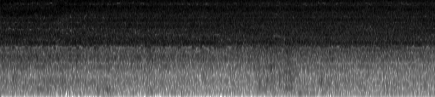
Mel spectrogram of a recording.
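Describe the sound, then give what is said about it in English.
A pressure cooker full of beef broth releases steam in a loud, steady, unbroken hiss that holds at an even level throughout. “and as the pressure comes out, it'll be a little bit better. But boy, yeah, there's a lot of broth in there now.”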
